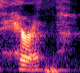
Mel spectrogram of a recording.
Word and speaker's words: Herath: Last name is pronounced like Harris with a lisp. It's Herath.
